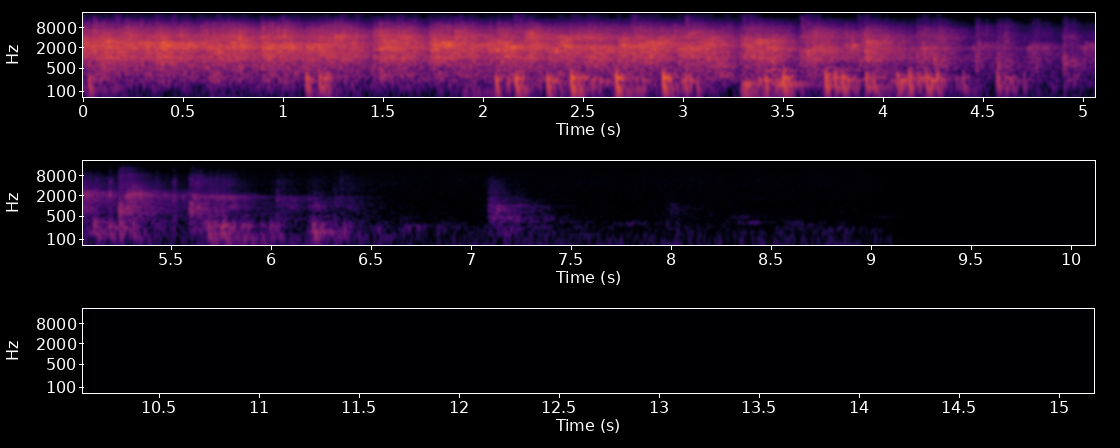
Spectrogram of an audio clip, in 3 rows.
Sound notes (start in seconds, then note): 3.3 applause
